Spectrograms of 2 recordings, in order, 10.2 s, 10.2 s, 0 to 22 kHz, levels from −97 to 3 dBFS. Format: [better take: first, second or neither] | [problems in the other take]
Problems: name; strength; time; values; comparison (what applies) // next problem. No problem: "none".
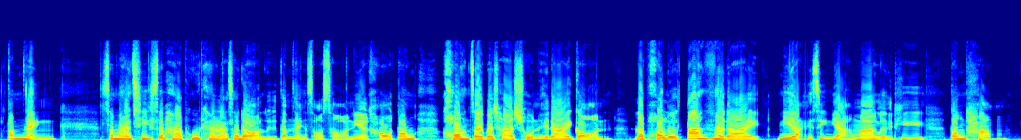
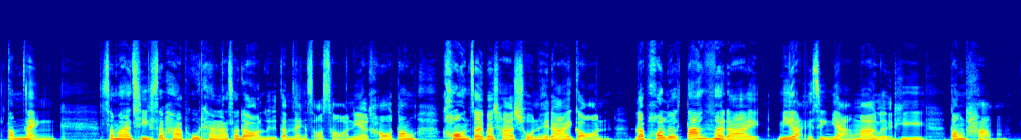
second | distortion; slight; 10 dB below the speech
